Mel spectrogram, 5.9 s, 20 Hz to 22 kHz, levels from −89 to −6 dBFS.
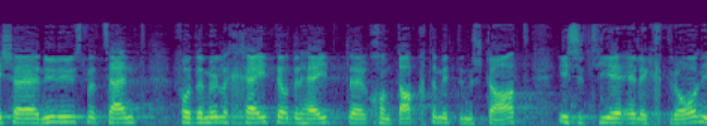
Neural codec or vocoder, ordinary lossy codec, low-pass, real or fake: vocoder, 44.1 kHz, 128 mel bands every 256 samples, BigVGAN v2; MP3, 96 kbps; 9.9 kHz; fake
